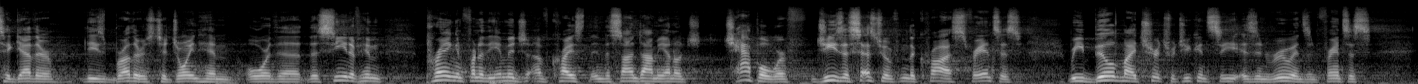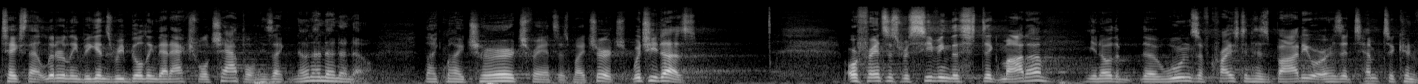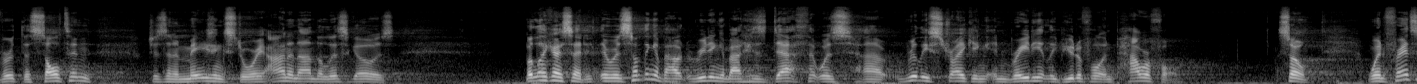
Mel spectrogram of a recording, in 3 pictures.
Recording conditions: large echoing room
